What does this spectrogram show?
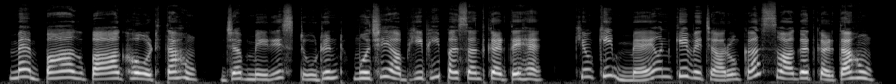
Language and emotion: Hindi, happy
